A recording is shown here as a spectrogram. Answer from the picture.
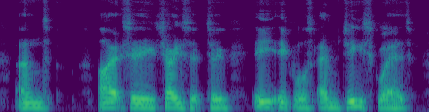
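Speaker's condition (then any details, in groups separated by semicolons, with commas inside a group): Motor neuron disease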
